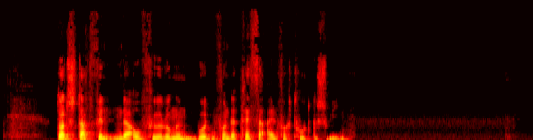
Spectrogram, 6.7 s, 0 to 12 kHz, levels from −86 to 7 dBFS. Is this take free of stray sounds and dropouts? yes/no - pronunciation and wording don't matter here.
yes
